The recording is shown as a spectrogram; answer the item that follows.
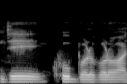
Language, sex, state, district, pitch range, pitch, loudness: Bengali, male, West Bengal, Jalpaiguri, 115-125 Hz, 120 Hz, -19 LUFS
